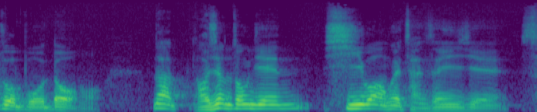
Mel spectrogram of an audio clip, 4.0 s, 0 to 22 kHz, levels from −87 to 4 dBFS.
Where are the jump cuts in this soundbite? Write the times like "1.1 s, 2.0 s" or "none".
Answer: 2.4 s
